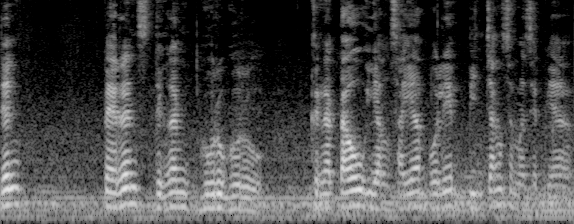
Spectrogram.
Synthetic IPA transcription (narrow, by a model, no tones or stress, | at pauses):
dən | pɛɾənsdəŋanɡuɾuɡuɾu | kərnat̪aujaŋsajabolɛhbiɲt͡ʃaŋsəmasəp̚ɲa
